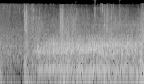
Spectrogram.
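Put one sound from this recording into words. A blade swishes and strikes in quick slashes.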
